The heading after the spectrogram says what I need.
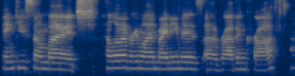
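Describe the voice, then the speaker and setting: A woman's voice: a little high, flat delivery, unhurried. Earnest woman clinician giving a tribute. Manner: earnest and praising. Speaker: speech-language pathologist. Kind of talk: ceremony tribute speech.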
